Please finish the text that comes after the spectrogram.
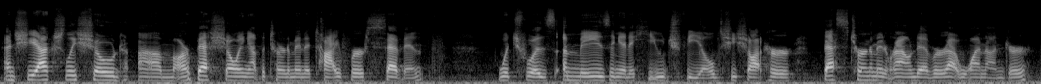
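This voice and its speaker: A woman's voice: fairly low pitch, steady tone, normal speed, fairly bright tone. A woman who coaches college sport, answering interview questions in a casual, conversational way. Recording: clearly noisy background ambience.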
